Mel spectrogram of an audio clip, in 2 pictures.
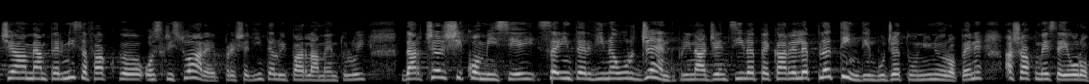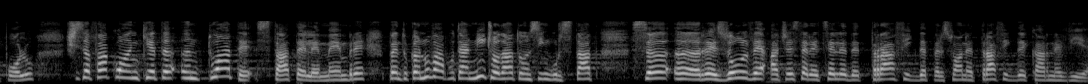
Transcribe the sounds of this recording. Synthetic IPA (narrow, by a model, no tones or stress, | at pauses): eat͡ʃejameampe̞rmisːəfako̞skɾisoaɾe̞pɾe̞ʃe̞d̪int̪e̞lujparlame̞nt̪ulujd̪art͡ʃe̞rʃiko̞misije̞jsəint̪e̞rvinəurd͡ʒe̞nt̪pɾinad͡ʒe̞nt̪siːle̞pe̞kaɾe̞le̞plət̪imd̪inbud͡ʒe̞t̪uluniunieoɾo̞pe̞ne̞aʃakumje̞st̪e̞euɾo̞po̞luʃisəfako̞aŋkʲe̞t̪əʔɨnt̪oat̪e̞st̪at̪e̞le̞me̞mbɾe̞pe̞nt̪ɾukənuvaput̪eanit͡ʃo̞d̪at̪əunsiŋɡurst̪at̪səre̞zo̞lve̞ʔat͡ʃe̞st̪e̞ɾe̞t̪se̞le̞d̪e̞t̪ɾafik̚d̪e̞persoane̞t̪ɾafik̚d̪e̞karne̞vie̞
